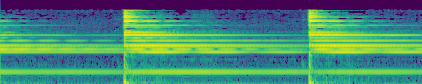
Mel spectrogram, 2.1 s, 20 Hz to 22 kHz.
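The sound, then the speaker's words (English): An old, dented hand bell rings with a clear, sustained metallic tone. It is already sounding at the start and is then struck twice more, each strike bright and sharp before decaying slowly into the ring. “but the bell represents so much. Would you ring this for me 3 times? Just 3 times for me, just real quick.”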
